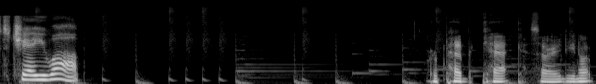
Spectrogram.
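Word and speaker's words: PEBKAC: Now, do you know what pebbac is? It's spelled P E B K A C.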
